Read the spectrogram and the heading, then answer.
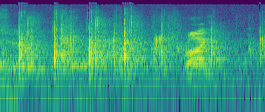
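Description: One person claps steadily, about five or six sharp claps in an even rhythm, followed by a short rising vocal sound like a laugh and one final clap.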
